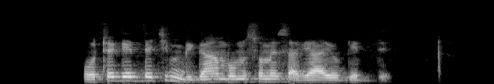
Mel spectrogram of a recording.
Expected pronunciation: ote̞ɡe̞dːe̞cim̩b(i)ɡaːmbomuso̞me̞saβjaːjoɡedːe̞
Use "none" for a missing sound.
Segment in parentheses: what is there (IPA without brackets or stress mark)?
i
